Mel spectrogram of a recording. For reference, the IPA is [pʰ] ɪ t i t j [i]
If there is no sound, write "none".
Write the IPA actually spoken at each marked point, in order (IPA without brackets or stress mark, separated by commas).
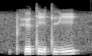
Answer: pʰ, i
